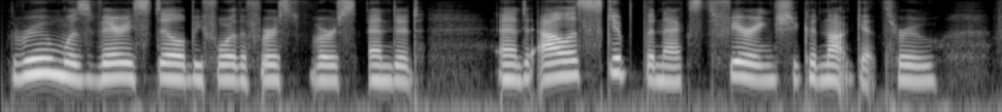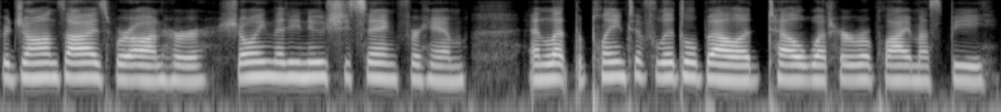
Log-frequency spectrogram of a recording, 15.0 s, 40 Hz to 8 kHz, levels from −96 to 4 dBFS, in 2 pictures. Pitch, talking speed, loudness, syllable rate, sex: 195 Hz, 190 wpm, -19 LUFS, 4.7 syllables/s, female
